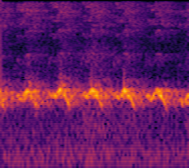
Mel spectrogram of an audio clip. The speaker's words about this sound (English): See, even the bird wants to remind you something. The bird is just saying that, listen to me.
